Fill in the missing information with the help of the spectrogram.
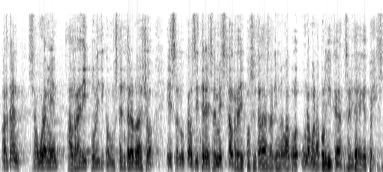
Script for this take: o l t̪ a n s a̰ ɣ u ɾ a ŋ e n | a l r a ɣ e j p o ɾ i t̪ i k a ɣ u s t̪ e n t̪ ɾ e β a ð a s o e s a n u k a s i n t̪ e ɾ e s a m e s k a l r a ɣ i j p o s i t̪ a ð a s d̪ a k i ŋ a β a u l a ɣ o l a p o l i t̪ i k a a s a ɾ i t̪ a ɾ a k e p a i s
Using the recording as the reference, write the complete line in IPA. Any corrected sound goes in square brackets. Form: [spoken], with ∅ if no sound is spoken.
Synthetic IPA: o [ɾ] t̪ a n s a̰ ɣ u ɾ a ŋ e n | a l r a ɣ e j p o [l] i t̪ i k a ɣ u s t̪ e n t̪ ɾ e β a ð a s o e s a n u k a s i n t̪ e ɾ e s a m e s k a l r a ɣ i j p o s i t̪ a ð a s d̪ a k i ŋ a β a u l a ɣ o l a p o l i t̪ i k a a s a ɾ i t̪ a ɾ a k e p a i s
